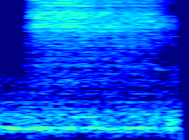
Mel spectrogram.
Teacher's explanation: s, which is a consonant that is unvoiced continuous. The sound s is made with the tongue behind the teeth.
